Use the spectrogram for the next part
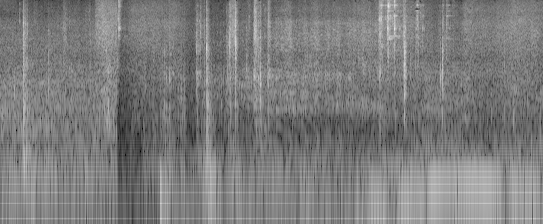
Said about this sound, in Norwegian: Vi setter oss i bilen, Ja, vi gjør det.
